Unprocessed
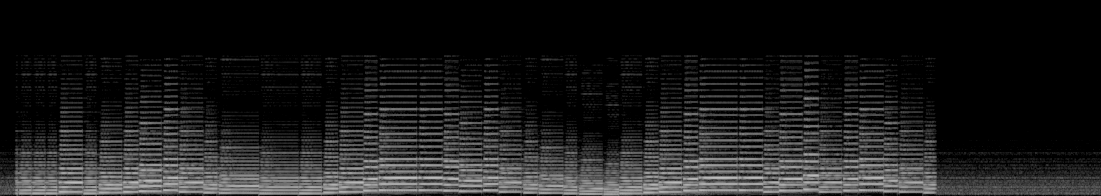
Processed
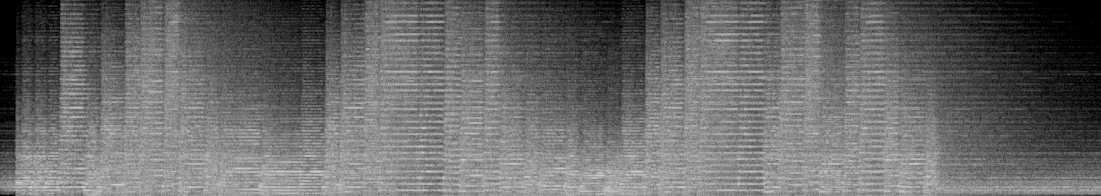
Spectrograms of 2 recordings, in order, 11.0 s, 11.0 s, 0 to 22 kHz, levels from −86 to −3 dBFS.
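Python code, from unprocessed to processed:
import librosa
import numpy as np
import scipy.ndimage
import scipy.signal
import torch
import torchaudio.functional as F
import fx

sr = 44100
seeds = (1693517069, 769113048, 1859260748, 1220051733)

y = fx.filter_sweep_highpass(x, sr, from_hz=1100.0, to_hz=520.0, start_s=0.27, end_s=1.18, q=1.4)
y = fx.fold_sine(y, sr, drive_db=17, ceiling_db=-16.5)
y = fx.rev_double_slope(y, sr, seeds[0], early_s=0.23, late_s=3.5, knee_db=-20, drr_db=-5.5)
y = F.gain(torch.from_numpy(y), -5.5).numpy()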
